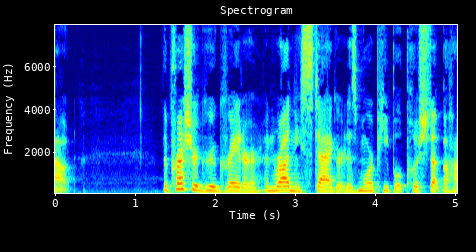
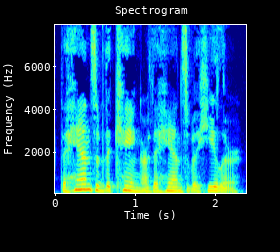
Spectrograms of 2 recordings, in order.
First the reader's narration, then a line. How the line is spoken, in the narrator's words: Rodney murmured to Ronan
